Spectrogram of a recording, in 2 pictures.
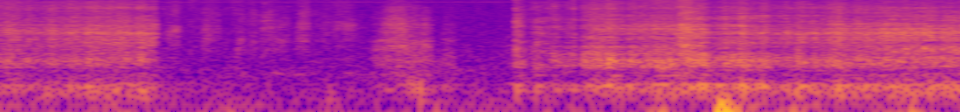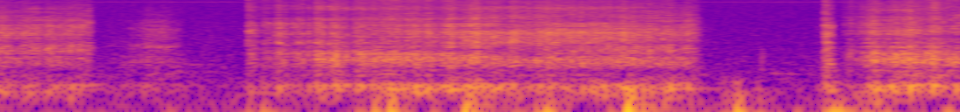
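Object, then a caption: Green floral foam block. Fingertips press dimples into a solid green floral foam brick, then a yellow-handled metal scraper tool rakes across its surface. Dense, bright crunching and scratching comes in long raking bursts, separated by brief quieter pauses.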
